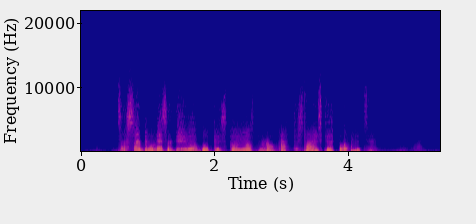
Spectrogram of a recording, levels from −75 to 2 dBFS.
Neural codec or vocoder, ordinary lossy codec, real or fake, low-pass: codec, 44.1 kHz, 0.9 kbps, DAC; none; fake; none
